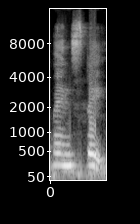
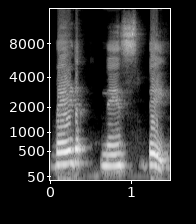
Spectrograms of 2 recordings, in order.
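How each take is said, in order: First: The middle d sound is left silent. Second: The middle d sound is clearly pronounced. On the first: The speaker calls it right. "तो ड चा उच्चार करतच नाही" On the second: The speaker calls it wrong. "असं नाही म्हणत आपण"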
